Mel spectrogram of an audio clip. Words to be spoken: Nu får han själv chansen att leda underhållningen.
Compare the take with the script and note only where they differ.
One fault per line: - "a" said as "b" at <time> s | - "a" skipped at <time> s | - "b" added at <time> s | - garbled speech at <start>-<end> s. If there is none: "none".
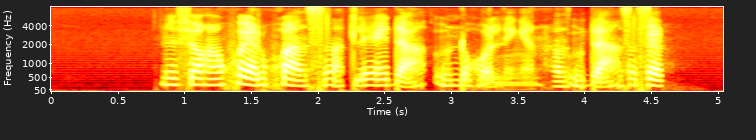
- garbled speech at 3.8-4.6 s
